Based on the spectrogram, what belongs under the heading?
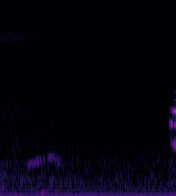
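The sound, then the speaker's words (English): A cat named Ozzy lets out a single short meow right at the end, abrupt, after a stretch of near silence with only a faint, thin tone earlier on. “The cat agrees.”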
